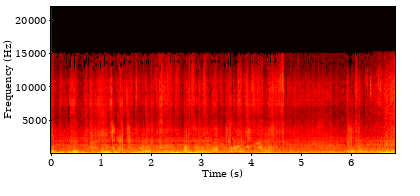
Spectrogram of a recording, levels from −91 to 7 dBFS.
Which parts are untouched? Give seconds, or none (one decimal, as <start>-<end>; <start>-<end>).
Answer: 6.3-6.9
